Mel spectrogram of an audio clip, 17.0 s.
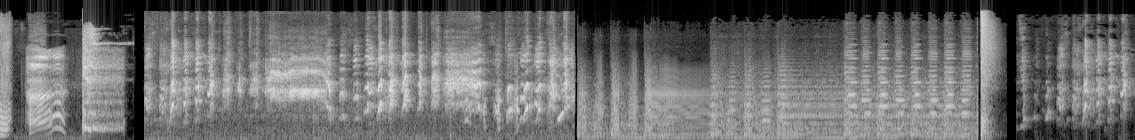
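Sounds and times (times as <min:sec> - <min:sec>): person laughing hard: 0:02.2 - 0:08.6.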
